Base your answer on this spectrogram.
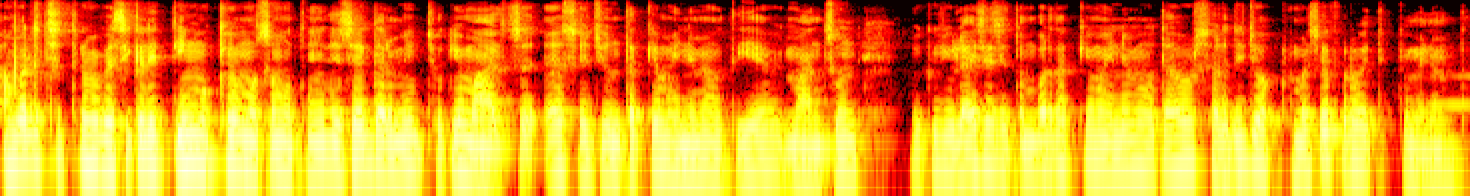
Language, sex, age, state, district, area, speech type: Hindi, male, 18-30, Madhya Pradesh, Ujjain, urban, spontaneous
